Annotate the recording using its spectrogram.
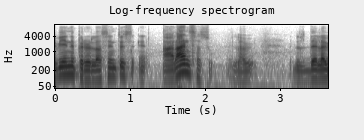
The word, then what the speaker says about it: Aránzazu: que hay que decirlo, no lleva el acento en la U, lo lleva en la segunda A, Aranzazú, no Aranzazú.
